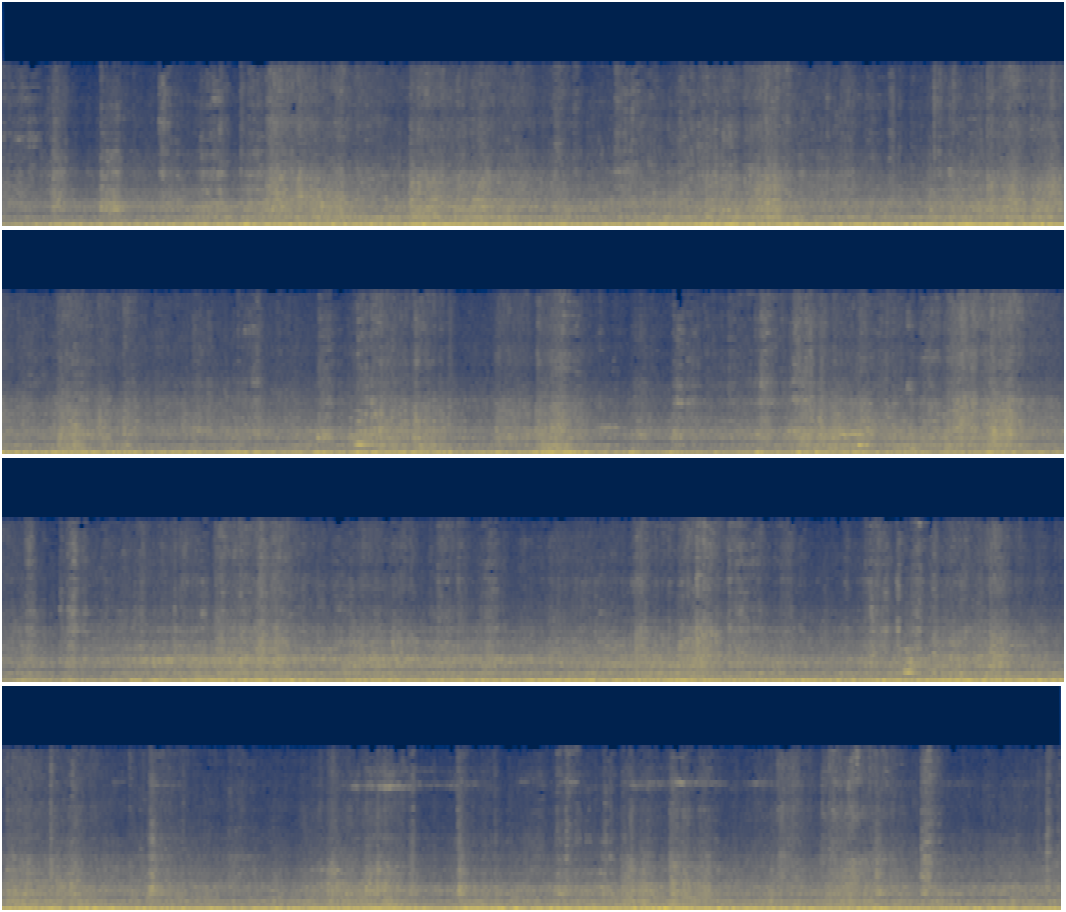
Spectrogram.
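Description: Container freight train wagons rolling past at close range: a steady low rumble of steel wheels on rail, with repeated clicks as the wheels pass over the track.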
